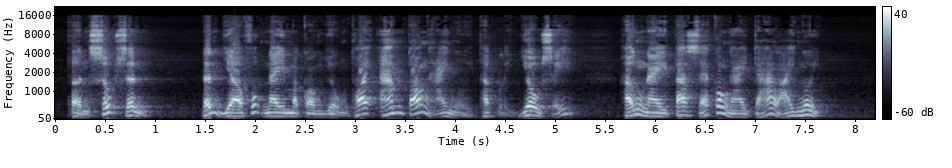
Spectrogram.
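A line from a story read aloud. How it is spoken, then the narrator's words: Furious, hateful shout. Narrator (Vietnamese): Hoa Sĩ Kiệt quát căm phẫn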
